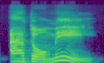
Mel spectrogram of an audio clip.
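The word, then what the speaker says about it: אדומי: at the Hebrew the Hebrew for radi is adomi adomi and it's spelled Olive do me nun yod and it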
